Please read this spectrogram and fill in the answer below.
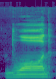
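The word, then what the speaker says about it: ض: And the last letter for today's lesson is Dwad. Dwad. Dwad. For the letter Dwad, the upturned side of the tongue touches the gums of the back teeth. This letter is pronounced full mouth.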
